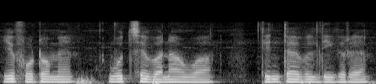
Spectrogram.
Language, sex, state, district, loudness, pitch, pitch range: Hindi, male, Arunachal Pradesh, Papum Pare, -15 LUFS, 120 Hz, 115-125 Hz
